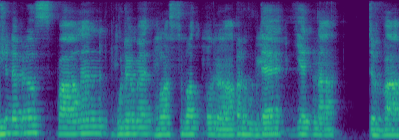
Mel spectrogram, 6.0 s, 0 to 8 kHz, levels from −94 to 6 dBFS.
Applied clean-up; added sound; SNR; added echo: neural mask model DeepFilterNet 3.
